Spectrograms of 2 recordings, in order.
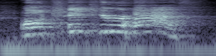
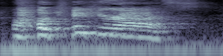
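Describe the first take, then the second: First: Put-on high, slurred drunk threat; belligerent drunk. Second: Said in the usual way. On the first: Repeated clip line.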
